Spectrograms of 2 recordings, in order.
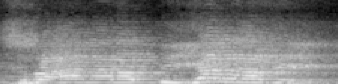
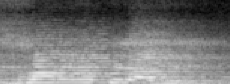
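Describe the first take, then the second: First: It is said as 'rabbiyal' with a 'ya' sound. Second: It is said as 'rabbil' without a 'ya' sound. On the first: The speaker calls it right. "শুদ্ধভাবে বলতে হবে" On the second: The speaker calls it wrong. "অনেক নামাজি যা বলে"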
